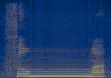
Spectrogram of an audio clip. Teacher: ज़बान की नोक को थोड़ा सा बाहर निकाल के आपको सा अदा करना है। और यहाँ पे मीम पर आपको 2 काउंट्स ऑफ गुन्ना देना है।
